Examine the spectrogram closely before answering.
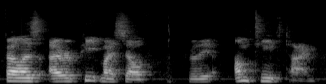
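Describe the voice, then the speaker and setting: A man's voice: medium pitch, animated, moderate pace, lightly acted. A man acting an impatient, exasperated 1930s talent agent in old-time radio comedy, brusque and streetwise. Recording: roomy, echoing room sound.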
